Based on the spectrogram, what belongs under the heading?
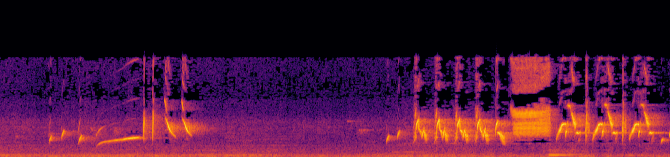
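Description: A goldfinch mule sings bright, high twittering phrases with rapid slurred notes and buzzy trills, pausing briefly before a longer, denser burst.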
